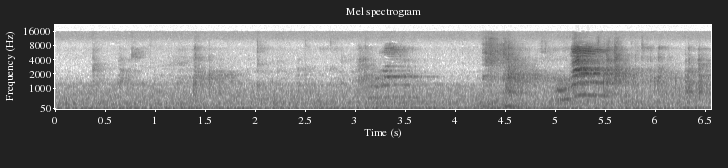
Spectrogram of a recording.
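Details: Pet cats that seem to prefer a cardboard box to their own bed, with two short, thin meows standing out midway and near the end over a steady low rumbling background.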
